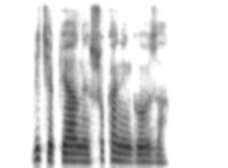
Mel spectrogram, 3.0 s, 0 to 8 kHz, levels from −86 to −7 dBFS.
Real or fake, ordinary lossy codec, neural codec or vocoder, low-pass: fake; Opus, 64 kbps; codec, 44.1 kHz, 7.8 kbps, DAC; 7.2 kHz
